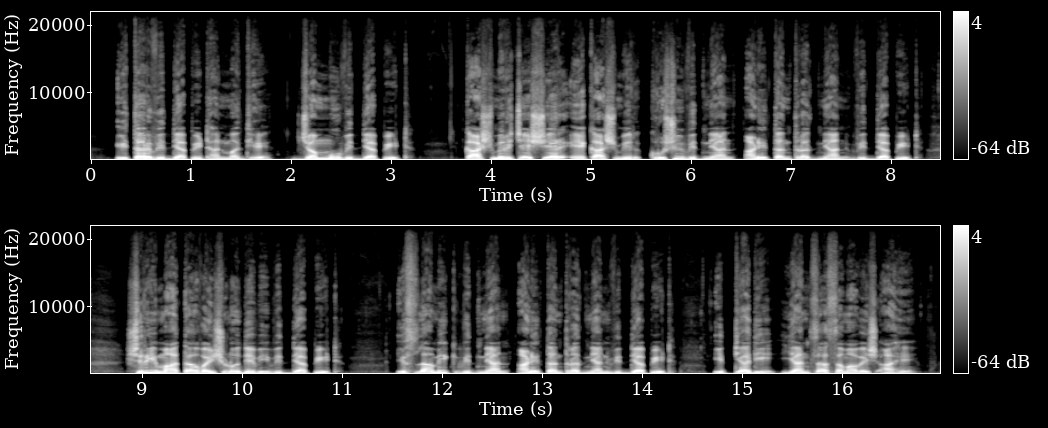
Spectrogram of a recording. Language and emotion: Marathi, neutral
